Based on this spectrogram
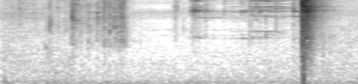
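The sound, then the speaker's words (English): Keys jangle in a few short, bright metallic bursts, ending in one louder clink as they change hands. No voices are heard. “Keys. And lower your guns.”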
